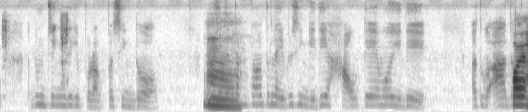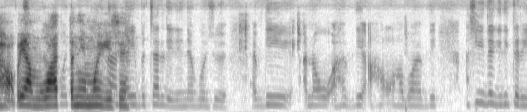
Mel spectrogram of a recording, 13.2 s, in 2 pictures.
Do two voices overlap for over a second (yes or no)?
yes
